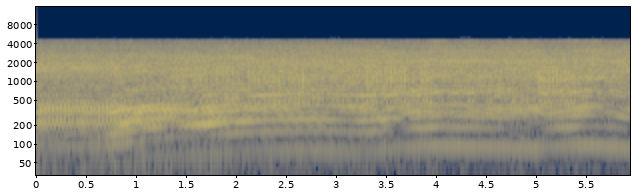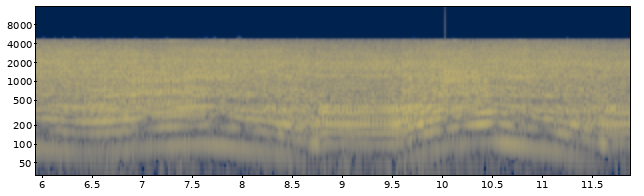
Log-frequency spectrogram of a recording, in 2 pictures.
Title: rod knock?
